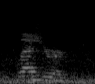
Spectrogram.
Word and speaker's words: pleasure: Pleasure. This z, that right there is the z sound, like in treasure.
